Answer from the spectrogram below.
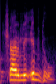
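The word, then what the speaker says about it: Charlie Hebdo: ا ماذا نقول عن تشارلي ابدو هي تكتب الاتش هبدو لكن هي سايلنت فتلفظ تشارلي ابدو جريده ساخره يعني جريده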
